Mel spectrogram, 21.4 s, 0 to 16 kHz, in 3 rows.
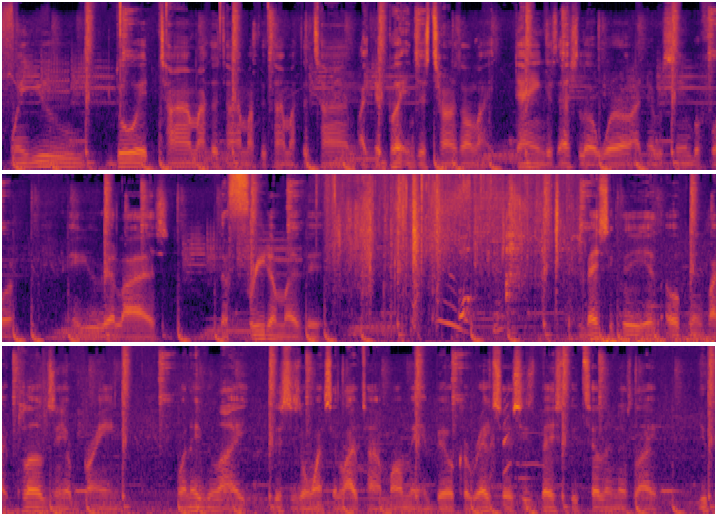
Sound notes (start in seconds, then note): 11.1 grunts; 11.3 laughing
